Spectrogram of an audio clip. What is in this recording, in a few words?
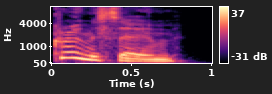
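"chromosome", British English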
